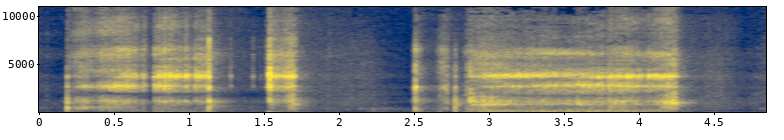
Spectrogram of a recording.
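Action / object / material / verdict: scrape / wooden bowl scratched with a thin stick / wood / none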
